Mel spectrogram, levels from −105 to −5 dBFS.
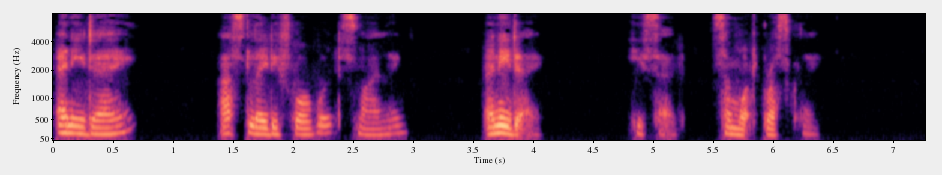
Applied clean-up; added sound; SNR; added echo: none; none; none; none.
